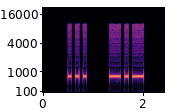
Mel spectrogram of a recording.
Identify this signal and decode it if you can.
Morse code, heard as a keyed tone, about 16 wpm, spaced as for 12 wpm, 800 Hz. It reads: SK
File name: QSOs Spaced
